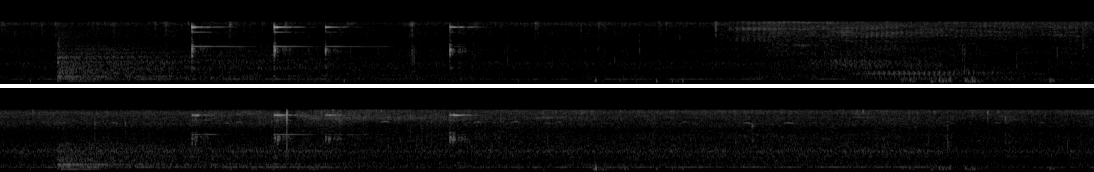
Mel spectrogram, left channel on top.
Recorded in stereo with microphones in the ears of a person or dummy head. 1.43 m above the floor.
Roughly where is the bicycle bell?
Left.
